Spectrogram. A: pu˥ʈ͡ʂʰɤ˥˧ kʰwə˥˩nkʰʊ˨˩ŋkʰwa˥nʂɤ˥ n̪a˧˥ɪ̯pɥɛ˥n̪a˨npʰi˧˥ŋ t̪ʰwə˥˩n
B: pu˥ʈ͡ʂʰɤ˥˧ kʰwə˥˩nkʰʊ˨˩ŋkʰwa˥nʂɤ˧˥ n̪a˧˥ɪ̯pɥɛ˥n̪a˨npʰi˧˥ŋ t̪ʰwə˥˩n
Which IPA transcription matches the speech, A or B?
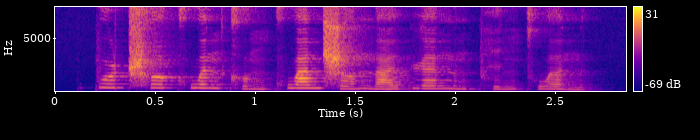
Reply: B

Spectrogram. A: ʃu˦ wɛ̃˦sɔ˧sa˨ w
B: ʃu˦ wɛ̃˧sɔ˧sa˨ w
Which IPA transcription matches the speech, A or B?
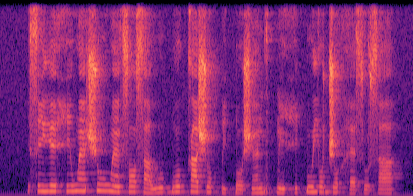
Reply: B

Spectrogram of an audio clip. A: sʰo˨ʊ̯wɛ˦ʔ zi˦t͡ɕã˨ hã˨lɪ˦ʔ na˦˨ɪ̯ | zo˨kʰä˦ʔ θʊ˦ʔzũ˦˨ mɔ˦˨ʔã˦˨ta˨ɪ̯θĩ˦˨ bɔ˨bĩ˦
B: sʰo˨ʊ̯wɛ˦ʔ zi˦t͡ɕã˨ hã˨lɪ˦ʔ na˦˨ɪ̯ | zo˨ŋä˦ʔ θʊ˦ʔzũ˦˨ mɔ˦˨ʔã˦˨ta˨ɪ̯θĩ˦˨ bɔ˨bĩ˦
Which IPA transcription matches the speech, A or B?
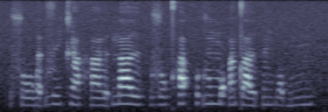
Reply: A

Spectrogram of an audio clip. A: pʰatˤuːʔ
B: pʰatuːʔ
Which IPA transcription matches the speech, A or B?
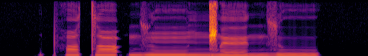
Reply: A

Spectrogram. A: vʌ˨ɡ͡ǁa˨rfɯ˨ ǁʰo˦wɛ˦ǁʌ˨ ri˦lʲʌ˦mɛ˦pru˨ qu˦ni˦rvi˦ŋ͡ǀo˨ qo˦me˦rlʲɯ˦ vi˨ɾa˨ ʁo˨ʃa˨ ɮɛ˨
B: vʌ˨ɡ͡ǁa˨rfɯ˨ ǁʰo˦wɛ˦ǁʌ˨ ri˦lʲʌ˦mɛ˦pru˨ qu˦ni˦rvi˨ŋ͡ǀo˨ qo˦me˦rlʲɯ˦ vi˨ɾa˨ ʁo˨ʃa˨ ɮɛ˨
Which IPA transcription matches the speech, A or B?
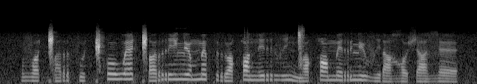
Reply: A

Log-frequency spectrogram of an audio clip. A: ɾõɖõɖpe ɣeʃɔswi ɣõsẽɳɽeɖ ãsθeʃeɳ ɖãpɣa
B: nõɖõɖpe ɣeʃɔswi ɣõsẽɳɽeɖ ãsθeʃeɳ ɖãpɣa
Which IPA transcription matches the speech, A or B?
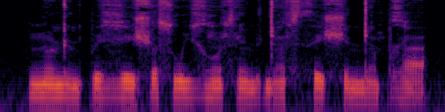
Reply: B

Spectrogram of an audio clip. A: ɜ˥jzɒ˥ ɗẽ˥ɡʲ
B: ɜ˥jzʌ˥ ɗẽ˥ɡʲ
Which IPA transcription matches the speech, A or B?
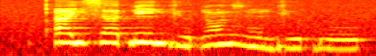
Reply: B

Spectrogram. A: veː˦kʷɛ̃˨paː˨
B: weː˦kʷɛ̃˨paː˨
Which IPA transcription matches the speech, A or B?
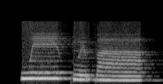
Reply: B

